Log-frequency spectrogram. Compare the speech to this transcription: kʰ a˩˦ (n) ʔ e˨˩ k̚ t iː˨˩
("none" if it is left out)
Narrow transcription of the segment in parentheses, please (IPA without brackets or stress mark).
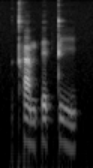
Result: m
